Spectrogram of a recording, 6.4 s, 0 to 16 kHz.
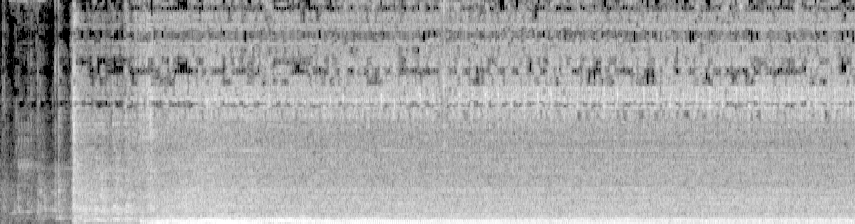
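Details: BMW 340i first start after replacing the plastic OEM charge pipe with a VRSF pipe and reconnecting the battery: brief crank, rev flare, then steady even idle; clean start.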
